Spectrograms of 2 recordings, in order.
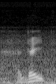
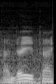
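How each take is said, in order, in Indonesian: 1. Kata ini berhenti pada konsonan terakhirnya. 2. Kata ini berakhir dengan vokal tambahan di akhir. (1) "betul pendek, hadait pendek"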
